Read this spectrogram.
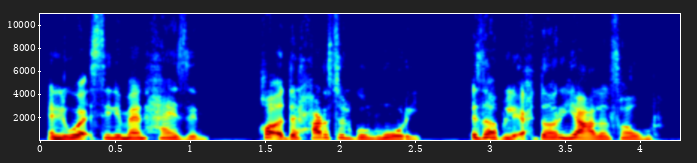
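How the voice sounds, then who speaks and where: A woman's voice: a little high, fast, dry recording, studio quality, natural voice. A woman reading an audiobook, voicing a frustrated male president who gives urgent orders. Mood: commanding. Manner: urgent, commanding. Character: tense, frustrated male head of state.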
